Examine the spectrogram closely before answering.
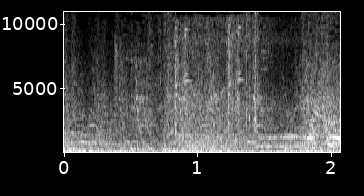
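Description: An explosion booms.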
